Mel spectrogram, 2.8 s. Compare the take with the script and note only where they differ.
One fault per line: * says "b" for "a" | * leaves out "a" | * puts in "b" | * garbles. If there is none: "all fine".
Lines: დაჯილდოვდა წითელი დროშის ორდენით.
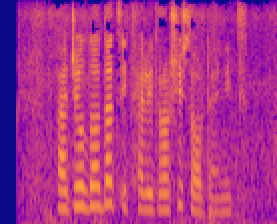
all fine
